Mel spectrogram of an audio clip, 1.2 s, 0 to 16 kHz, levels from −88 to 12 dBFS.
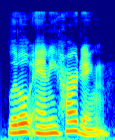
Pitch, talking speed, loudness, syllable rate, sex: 195 Hz, 155 wpm, -14 LUFS, 6.1 syllables/s, female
